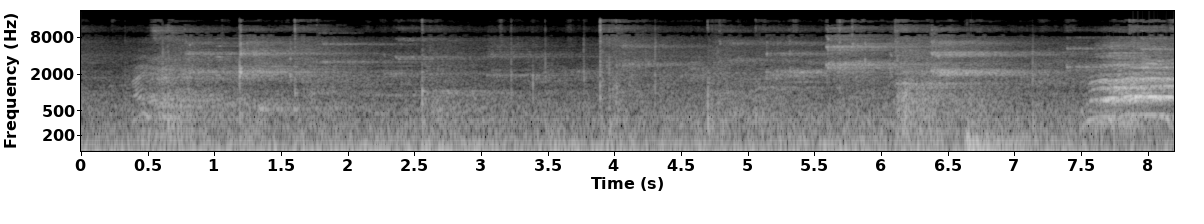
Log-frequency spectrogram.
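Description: Badminton rally in a large hall: several sharp racket hits on the shuttlecock, spread a second or so apart, over players' voices, with a loud call near the end.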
